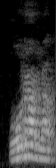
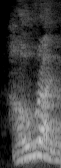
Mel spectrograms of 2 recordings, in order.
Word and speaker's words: 아우라: 빨려 들어오고 형성이 돼 오라라 하잖아요 예 오라 오로라 아우라 요새 우리나라는음 발음이 오라가 아니라 아우라 그러데네 그 사람 아우라가 있다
